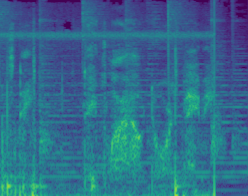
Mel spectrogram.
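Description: A man's voice making unclear vocal sounds over background music.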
